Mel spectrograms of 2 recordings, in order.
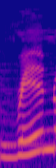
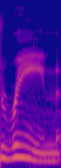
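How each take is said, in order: First: The name has a short i vowel. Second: The name has a long ee vowel. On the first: "is it Rin or is it Reen?" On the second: "it is Reen"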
